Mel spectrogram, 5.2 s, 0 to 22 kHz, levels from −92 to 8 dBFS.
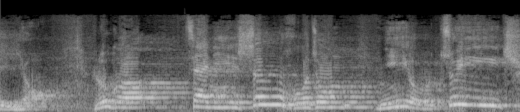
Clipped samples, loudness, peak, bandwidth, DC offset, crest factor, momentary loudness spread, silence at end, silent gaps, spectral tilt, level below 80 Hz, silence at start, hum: under 0.1%; -18 LUFS; -4 dBFS; 13 kHz; under 0.1%; 14 dB; 8 LU; 0 s; none; -4.5 dB/octave; -46 dBFS; 0 s; none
